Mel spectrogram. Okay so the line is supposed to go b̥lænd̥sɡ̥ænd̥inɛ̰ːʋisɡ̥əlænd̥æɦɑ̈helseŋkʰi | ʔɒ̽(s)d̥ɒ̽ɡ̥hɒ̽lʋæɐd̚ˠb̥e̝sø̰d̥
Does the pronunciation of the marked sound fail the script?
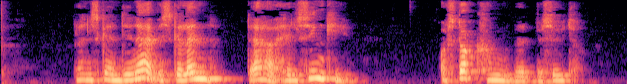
no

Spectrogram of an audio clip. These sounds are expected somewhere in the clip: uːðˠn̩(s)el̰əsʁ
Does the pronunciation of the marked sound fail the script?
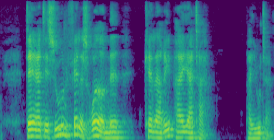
yes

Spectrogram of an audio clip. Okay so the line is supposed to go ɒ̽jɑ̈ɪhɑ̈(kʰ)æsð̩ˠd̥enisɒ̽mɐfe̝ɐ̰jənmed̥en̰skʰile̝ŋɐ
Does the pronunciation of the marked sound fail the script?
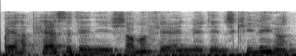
yes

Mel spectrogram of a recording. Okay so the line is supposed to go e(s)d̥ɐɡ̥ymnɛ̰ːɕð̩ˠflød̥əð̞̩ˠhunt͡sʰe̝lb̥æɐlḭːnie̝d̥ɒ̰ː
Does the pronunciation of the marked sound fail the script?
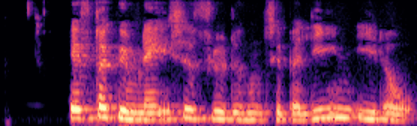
yes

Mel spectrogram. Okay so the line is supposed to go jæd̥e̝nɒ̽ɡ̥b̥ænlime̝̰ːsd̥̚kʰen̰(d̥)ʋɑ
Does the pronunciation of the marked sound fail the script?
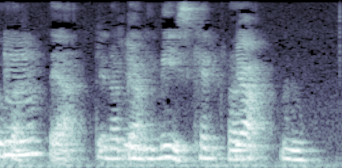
no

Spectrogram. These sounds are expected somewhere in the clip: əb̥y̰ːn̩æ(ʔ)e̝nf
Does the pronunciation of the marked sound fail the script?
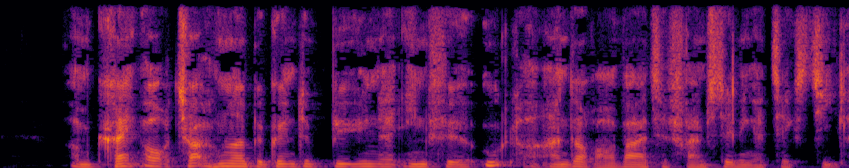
no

